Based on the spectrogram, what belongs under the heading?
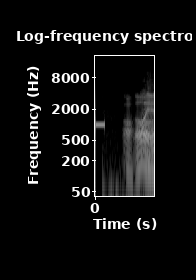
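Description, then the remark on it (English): A short, loud, steady censor bleep tone covering a spoken name cuts off abruptly, followed by a brief pause before someone starts talking. “Yeah, can you bleep the name? I can post edit bleeps.”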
